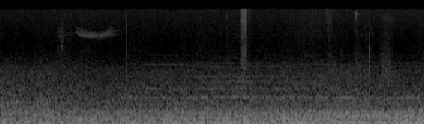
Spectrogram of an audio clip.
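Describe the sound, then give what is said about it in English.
A steady, deep roar of wind picking up as a storm builds, its low, broad whoosh growing slightly stronger toward the end, with no voices present. “Wind's picking up a bit, though.”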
